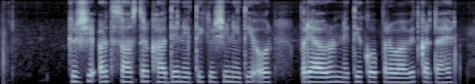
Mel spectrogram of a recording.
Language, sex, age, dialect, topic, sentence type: Hindi, male, 18-24, Marwari Dhudhari, agriculture, statement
